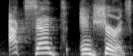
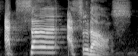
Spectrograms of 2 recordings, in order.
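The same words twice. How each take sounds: First: "Accent Insurance" said slowly with English sounds, as the English brand name. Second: "Accent Assurance" said slowly with French sounds, as the French brand name. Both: Shown as a demonstration.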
